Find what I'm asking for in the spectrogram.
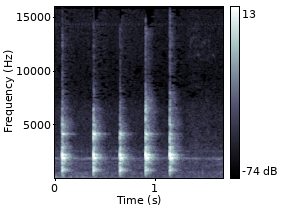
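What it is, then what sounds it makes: Motorcycle engine metal part, dull knock. A new metal engine part for a Yamaha Vixion/R15 motorcycle is knocked on the same spot five times, for comparison with the older version of the part. Each strike is a short, dull knock with a bright tone around 2 kHz that dies away almost at once. It sounds duller than the old part, which is held to be the stronger one.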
